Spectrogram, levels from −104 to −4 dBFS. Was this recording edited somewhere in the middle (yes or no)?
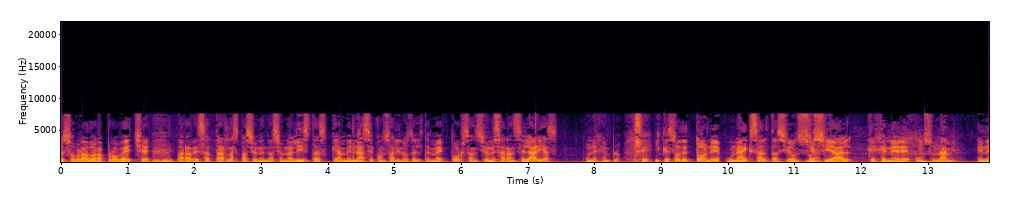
yes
